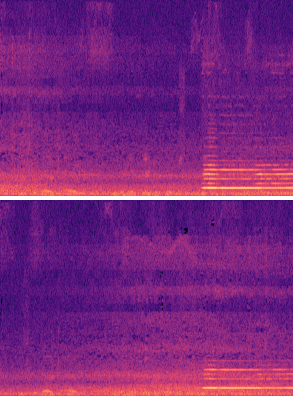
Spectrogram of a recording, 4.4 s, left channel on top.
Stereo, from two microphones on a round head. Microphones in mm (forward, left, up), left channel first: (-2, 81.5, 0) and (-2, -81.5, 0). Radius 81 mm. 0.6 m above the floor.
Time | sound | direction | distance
0.3 | a man speaking | 10° left (ahead or behind) | ?
3.0 | a flute | 30° left (ahead or behind) | ?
